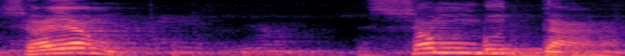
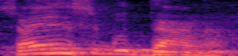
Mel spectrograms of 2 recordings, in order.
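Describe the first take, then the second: First: It starts with 'svayam' followed by 'sam'. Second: It starts with 'sayans' and drops the 'sam' syllable. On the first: The speaker calls it right. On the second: The speaker calls it wrong. "સાયન્સ બુદ્ધાણમ નથી"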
